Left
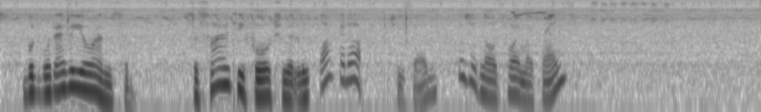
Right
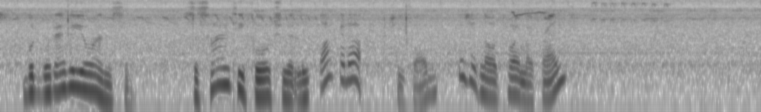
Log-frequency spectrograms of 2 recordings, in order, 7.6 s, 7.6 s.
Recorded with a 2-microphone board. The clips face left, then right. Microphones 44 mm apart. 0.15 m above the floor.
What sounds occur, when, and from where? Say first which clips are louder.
0.2 s a man speaking: left 5 dB; 20° left (ahead or behind)
3.2 s a man speaking: even; 5° right (ahead or behind)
